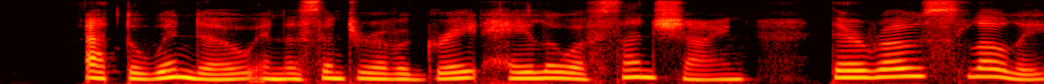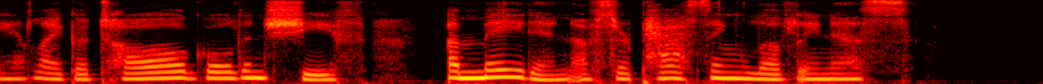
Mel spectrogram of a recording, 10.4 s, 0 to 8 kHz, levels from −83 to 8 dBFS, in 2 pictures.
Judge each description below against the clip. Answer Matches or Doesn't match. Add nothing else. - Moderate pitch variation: Matches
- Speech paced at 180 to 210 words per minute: Doesn't match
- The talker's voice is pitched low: Doesn't match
